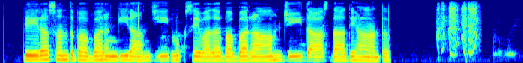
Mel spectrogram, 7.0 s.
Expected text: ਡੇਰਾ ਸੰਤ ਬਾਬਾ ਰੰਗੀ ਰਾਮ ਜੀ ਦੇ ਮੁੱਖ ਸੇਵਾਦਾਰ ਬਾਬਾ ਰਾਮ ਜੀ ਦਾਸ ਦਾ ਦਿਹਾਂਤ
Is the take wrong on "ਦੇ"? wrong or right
wrong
